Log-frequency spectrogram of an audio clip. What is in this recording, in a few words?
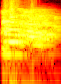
Male Die Robot; Mars Sortie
